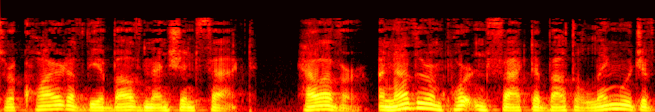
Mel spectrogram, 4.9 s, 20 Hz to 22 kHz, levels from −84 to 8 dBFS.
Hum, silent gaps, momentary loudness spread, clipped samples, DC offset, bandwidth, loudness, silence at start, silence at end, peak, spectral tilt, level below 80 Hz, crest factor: none; none; 7 LU; under 0.1%; under 0.1%; 11.5 kHz; -13 LUFS; 0 s; 0 s; -2 dBFS; -8 dB/octave; -42 dBFS; 12 dB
